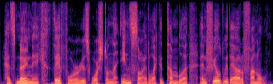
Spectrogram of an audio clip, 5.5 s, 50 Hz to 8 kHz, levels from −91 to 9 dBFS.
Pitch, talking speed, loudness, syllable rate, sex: 140 Hz, 185 wpm, -19 LUFS, 5.3 syllables/s, male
